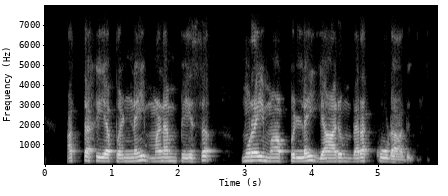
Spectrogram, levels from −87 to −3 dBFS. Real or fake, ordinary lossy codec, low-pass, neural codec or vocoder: real; Opus, 32 kbps; 7.2 kHz; none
